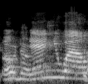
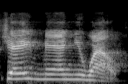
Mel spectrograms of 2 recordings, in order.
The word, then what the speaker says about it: Jay Manuel: I want to say it correctly, not Manuel. Everybody, it's Jay Manuel.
